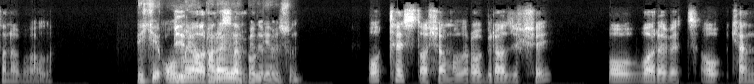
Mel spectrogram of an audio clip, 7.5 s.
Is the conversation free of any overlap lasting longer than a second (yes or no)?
no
